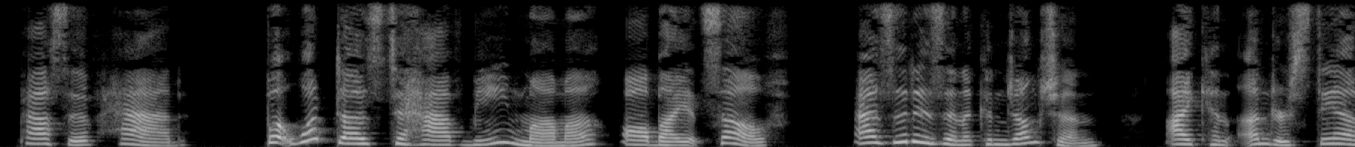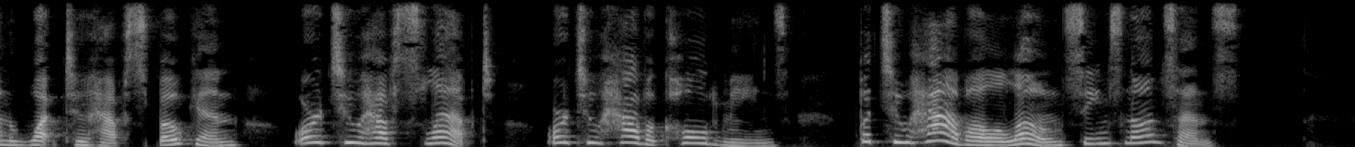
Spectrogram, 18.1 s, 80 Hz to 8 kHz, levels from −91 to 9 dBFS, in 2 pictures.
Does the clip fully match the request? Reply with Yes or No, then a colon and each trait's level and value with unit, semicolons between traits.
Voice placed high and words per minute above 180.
No: very high, 255 Hz; average, 145 wpm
